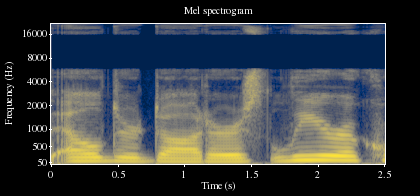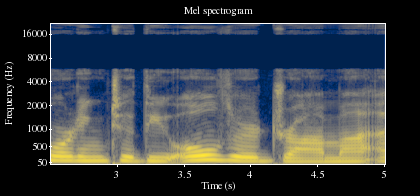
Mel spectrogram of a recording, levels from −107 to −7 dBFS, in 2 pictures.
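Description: Throughout the speech, stereo read as mono: interleaved left and right samples are played back as one channel, halving the speed and dropping pitch a full octave.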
